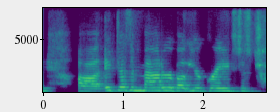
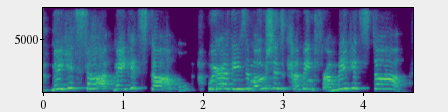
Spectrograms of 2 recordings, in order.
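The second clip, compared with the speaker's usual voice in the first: higher, mock tearful begging; imitated sobbing plea; 10 semitones higher, 4 dB louder than usual. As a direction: plead like a crying daughter overwhelmed. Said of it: "started crying and crying and sobbing".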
